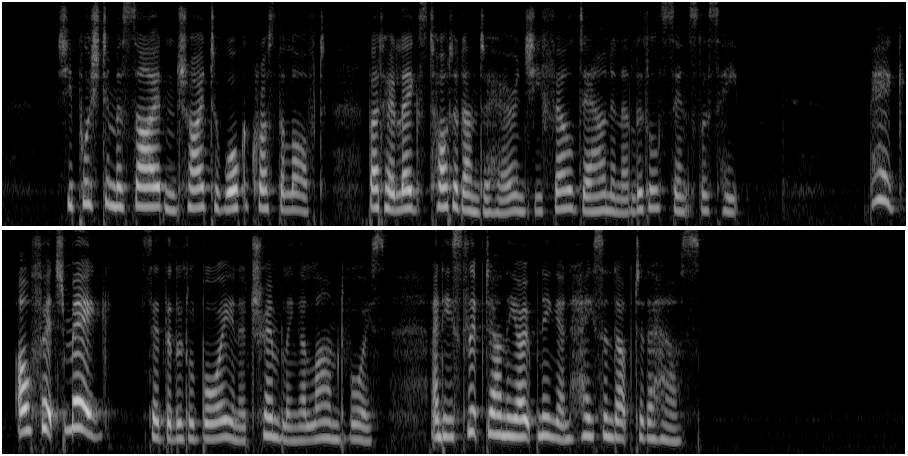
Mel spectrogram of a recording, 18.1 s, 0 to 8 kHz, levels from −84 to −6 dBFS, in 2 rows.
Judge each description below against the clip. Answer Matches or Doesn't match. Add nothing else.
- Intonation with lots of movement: Doesn't match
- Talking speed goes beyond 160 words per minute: Matches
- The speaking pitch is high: Matches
